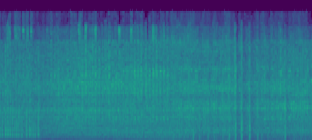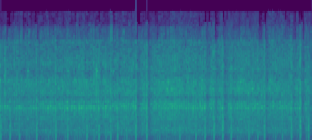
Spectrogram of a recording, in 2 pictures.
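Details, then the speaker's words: Bike engine revved after an adjustment made with a screwdriver: revs up and holds high with ragged, uneven popping, a sputter remaining at the top end. "I got it somewhat good but you guys could probably still hear the sputtering up on the top end"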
